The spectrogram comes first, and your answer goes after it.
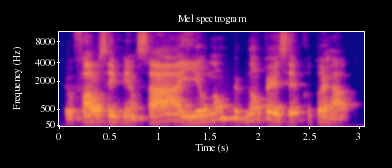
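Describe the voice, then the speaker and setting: A man from Brazil talks as a guest on a relaxed podcast. His voice sits a little high for a man, and he lays out ideas in numbered steps, now and then acting out short quoted lines to make a point. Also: quick pace. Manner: explains in steps, acts out quoted examples. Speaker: podcast guest, sales development rep. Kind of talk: casual podcast chat.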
